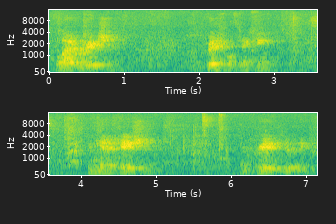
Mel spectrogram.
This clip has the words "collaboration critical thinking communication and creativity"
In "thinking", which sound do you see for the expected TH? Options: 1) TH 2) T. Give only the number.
1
